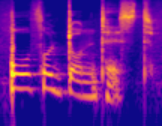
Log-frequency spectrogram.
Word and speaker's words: orthodontist: The stress is on the D, orthodontist.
